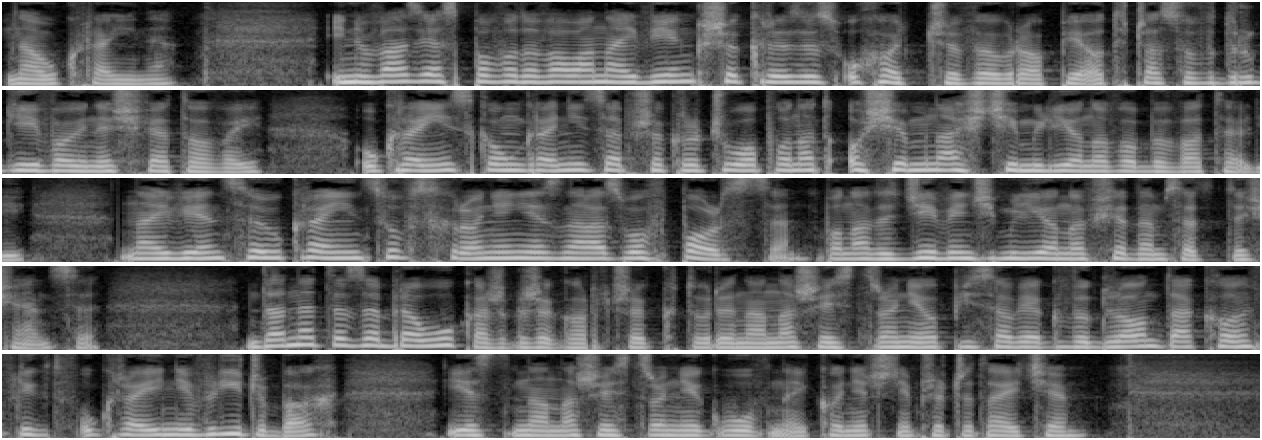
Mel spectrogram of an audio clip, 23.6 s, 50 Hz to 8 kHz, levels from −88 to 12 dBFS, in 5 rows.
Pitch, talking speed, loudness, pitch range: 180 Hz, 140 wpm, -16 LUFS, 160-205 Hz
